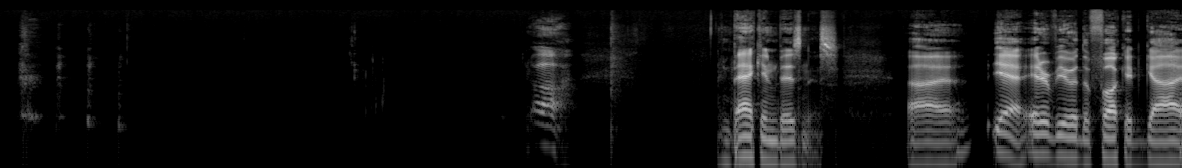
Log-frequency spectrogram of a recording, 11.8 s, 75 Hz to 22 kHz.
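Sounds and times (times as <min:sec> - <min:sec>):
sipping and swallowing water: 0:03.2 - 0:04.2
wet mouth sounds: 0:03.2 - 0:04.2
breathing: 0:05.8 - 0:06.6, 0:08.4 - 0:09.1
speech: 0:07.4 - 0:08.5, 0:09.1 - 0:11.8.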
